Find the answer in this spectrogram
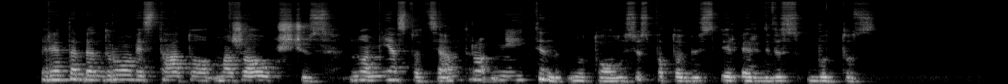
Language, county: Lithuanian, Panevėžys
